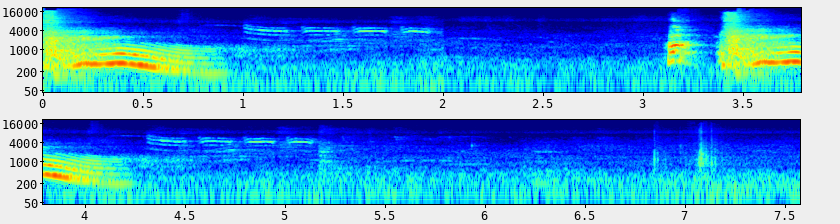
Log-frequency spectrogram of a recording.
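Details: Sneezing challenge with an ear bud: two loud voiced sneezes a few seconds apart, each a sharp burst ending in a falling cry; birds chirp.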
